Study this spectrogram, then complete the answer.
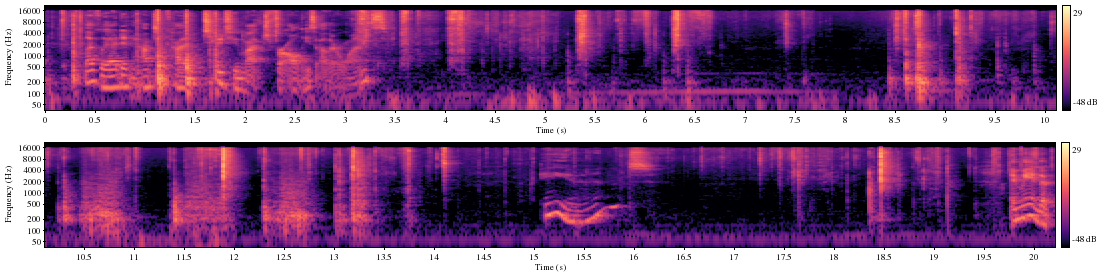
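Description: Plastic sheets crinkle and rustle in hands.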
